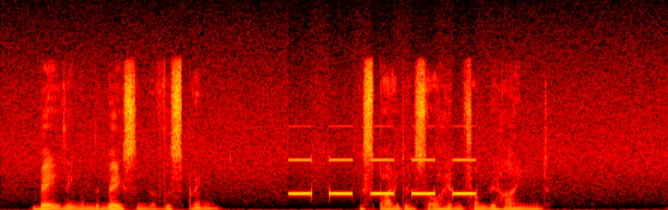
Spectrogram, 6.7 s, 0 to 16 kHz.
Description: Beep code, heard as beeps, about 1280 Hz, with speech in English. 5 short. In AMI BIOS tables: processor failure; in Dell tables: CMOS battery failure.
